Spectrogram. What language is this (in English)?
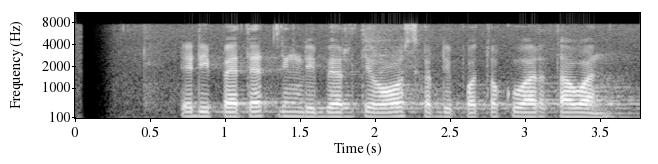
Sundanese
